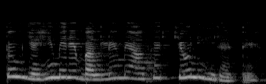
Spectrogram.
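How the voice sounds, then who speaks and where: A woman's voice: high-pitched, lively intonation, moderate pace, a little mellow, muffled recording. A woman reading the storybook dialogue of an independent woman in love, direct and questioning. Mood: earnest, questioning. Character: independent, searching woman in love, proposing commitment.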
